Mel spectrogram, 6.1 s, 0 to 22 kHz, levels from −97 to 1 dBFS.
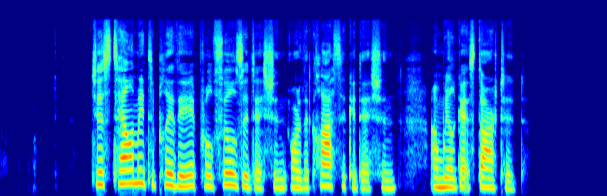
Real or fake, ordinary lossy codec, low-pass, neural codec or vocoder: real; none; 14.4 kHz; none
